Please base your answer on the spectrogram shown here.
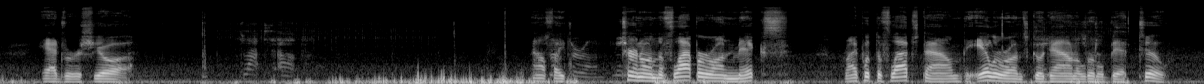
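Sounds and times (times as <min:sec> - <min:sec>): wind buffeting microphone: 0:02.1 - 0:08.0, 0:09.8 - 0:11.5.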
